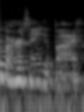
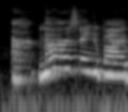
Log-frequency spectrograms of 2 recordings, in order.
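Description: First: Said in the usual way. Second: "not" hit high and loud, the rest falling away; stress on not. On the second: Real, not acted. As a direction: push "not" up hard before "her saying goodbye".

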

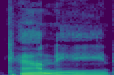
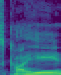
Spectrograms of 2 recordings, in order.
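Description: First: "Kaneen" with an n opening the second syllable; name said Kaneen. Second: "Kaheen" with an h opening the second syllable; name said Kaheen. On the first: Host offering another guess at the name, "Kaneen" said slowly as ka-NEEN. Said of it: "or Kaneen". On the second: Host guessing at a listener's name, "Kaheen" said ka-HEEN. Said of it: "I think it's Kaheen". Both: Shown as a demonstration.

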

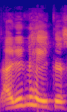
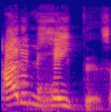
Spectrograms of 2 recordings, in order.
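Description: First: "hate" leaned on, falling off after it; stress on hate. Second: Said in the usual way. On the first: Shown as a demonstration. Reviewing the show for co-host, stress on "hate". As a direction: push the word "hate" in "I didn't hate this".

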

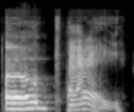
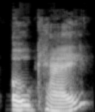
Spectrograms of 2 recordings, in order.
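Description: First: "Okay" pitched high, then dropping firmly; exaggerated swoop down through "Okay"; big high start on "Okay", falling away; emphatic falling okay. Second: "Okay" with a rising, questioning end; tentative upturn on "Okay". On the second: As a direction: say "Okay" lightly, lifting at the end. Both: Shown as a demonstration. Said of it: "change the way we talk".

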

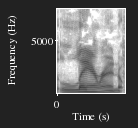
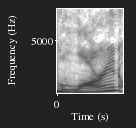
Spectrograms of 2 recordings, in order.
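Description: First: Laren said as LAIR-en; nickname Laren. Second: Lauren said as LOR-en; Lauren with an OR first vowel; proper name Lauren. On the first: Host quoting fans' question, nickname Laren as LAIR-en. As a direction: Laren with an AIR first vowel. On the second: Host quoting fans' question, Lauren as LOR-en. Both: Shown as a demonstration. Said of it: "I call Lauren Laren".

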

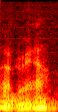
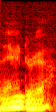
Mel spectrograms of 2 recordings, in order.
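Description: First: Andrea with a broad ah, ahn-DRAY-uh, soft. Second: Andrea with a flat a, AN-dree-uh. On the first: Host corrects the name to ahn-DRAY-uh, quietly. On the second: Host slips on the listener's name, Andrea said AN-dree-uh. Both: Shown as a demonstration. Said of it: "I didn't mean to say that".

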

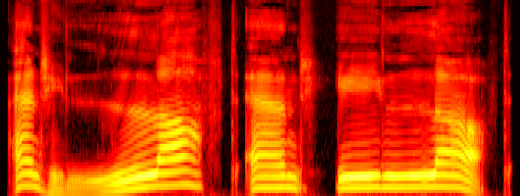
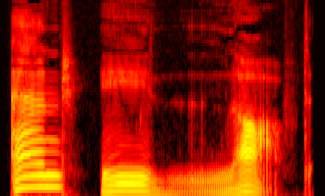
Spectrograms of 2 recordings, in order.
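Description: First: High, loud, long-stretched "laughed"; swelling, drawn-out telling. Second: Very slow, stretched "laughed"; drawn-out telling. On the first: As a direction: let "laughed" soar and swell with glee. Narrator builds up the laughter. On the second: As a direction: linger long on "he laughed". Narrator draws out growing laughter. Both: A narrator's reading.

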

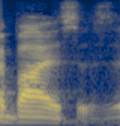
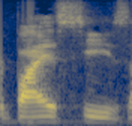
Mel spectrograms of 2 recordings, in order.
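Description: First: "biases" with a short, unstressed last syllable; "biases" ending in a light "-siz"; usual plural pronunciation. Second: "biases" with a long "-seez" ending; "biases" slowed, last syllable rhyming with "seize"; alternative plural pronunciation. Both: Shown as a demonstration. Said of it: "which way you're supposed to say it".

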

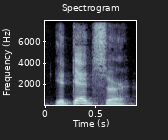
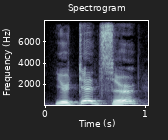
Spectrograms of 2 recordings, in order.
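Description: First: Said in the usual way. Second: High, loud soldier's voice; enlisted man reporting. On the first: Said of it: "repeated the other". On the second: Acted. Enlisted man informing the doctor, high and loud. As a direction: pipe up loudly to an officer.

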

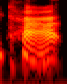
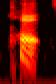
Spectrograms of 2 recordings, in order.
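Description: First: Said in the usual way. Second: New Zealand accent, "kit" with a raised, tight vowel; Kiwi accent. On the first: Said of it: "So they don't say cat". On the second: Shown as a demonstration. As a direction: say "kit" as a Kiwi says cat, vowel near "ket". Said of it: "She would say kit".

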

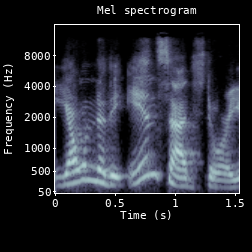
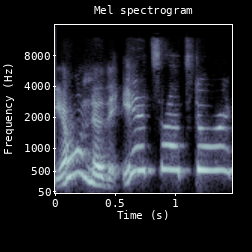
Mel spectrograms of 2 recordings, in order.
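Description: First: Said in the usual way. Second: 1 high teasing squeal. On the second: Shown as a demonstration.

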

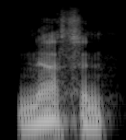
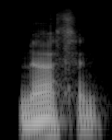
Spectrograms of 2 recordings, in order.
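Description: No difference in how they are said.

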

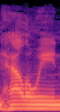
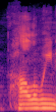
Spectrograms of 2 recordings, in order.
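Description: First: Halloween starting like "pal"; short-a pronunciation. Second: Halloween starting like "hollow"; hollow pronunciation. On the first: Guest lists word variants, Halloween opening with short-a "HAL". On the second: Guest lists word variants, Halloween opening with "HOLL". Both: Shown as a demonstration. Contrasting two regional pronunciations.

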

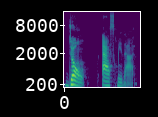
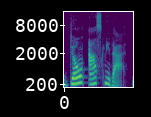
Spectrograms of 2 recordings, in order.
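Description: First: Slow, lowered repeat of a warning; testy, deliberate, sinking retort; low warning. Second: Slow, deliberate warning; testy, drawn-out retort; irritated warning. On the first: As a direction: drop the pitch and space the words out. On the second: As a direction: warn him off word by word. Acted warning to her husband. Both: Retold or imitated.

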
